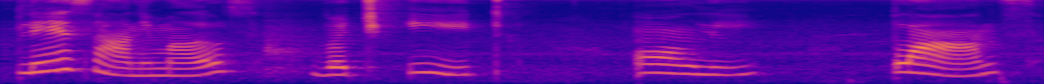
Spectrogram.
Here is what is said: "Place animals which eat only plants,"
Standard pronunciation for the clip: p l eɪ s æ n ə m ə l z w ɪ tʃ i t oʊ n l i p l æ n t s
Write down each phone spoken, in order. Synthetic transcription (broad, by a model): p l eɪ s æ n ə m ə l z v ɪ tʃ i t oʊ n l i p l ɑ n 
